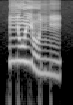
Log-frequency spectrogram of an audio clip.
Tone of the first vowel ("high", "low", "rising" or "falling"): high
